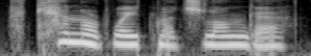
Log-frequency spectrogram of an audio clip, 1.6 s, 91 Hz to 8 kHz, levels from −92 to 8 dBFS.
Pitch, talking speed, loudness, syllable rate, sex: 225 Hz, 190 wpm, -16 LUFS, 5.6 syllables/s, female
